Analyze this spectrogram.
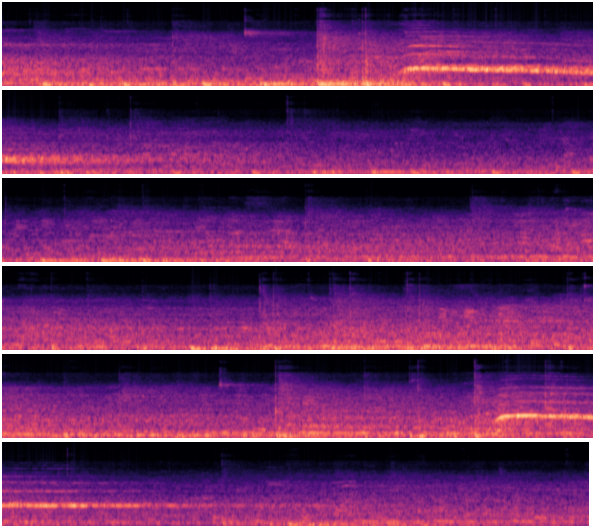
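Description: A volleyball thuds off players' hands in a large echoing hall.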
